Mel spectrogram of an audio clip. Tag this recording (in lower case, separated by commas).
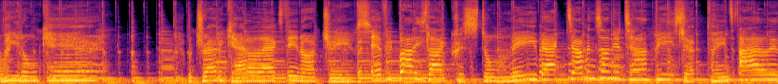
music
